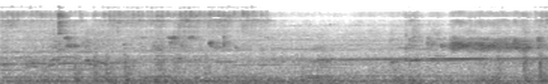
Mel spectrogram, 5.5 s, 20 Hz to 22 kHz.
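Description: London Underground Hammersmith & City line train (S7 stock) running between stations, heard inside the carriage: a steady rumble of wheels on rail with a faint high whine over it and a few light clicks.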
